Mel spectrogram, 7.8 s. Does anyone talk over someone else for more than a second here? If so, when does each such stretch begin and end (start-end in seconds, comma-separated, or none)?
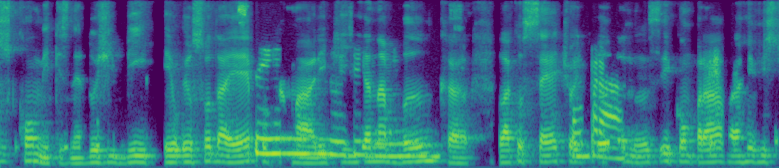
2.4-4.6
